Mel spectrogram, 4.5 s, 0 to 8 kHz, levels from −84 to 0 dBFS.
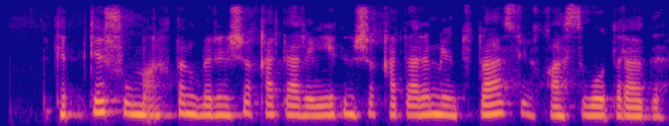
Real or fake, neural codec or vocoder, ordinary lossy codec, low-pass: fake; codec, 16 kHz, 4 kbps, FunCodec, trained on LibriTTS, 50 frames a second; none; 7.2 kHz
